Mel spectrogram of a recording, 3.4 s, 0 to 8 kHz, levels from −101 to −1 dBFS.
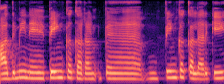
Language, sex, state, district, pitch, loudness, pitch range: Hindi, female, Delhi, New Delhi, 200 Hz, -18 LUFS, 195-225 Hz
